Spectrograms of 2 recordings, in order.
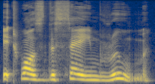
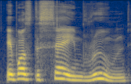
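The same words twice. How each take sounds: First: It was the same room, much slower, was hit hard; very slow final punch on was; slow emphatic repeat. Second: Was leaned on, slowed down; slow, weighty It was the same room; stress on was. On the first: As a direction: drag it out, pressing was. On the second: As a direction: land hard on was, a touch slow. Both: A narrator's reading. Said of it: "storyteller repeats key line".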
